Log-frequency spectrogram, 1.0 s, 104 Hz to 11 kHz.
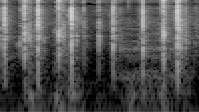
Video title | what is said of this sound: Dec Daily 11,12,13 | you can hear the little ball in there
